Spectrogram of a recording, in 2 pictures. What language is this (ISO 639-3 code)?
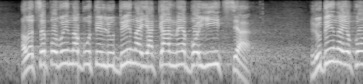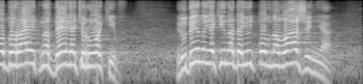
ukr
